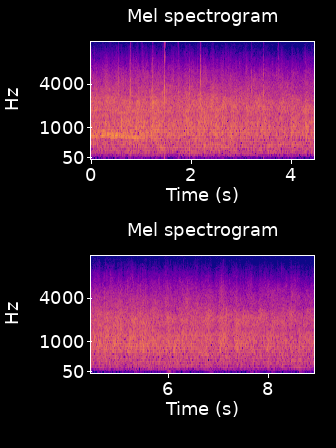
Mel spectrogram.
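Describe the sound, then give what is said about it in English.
Loud applause from an audience welcoming a host and his panel onto the stage at a hospitality institute event: dense, sustained clapping that holds steady for the whole stretch and eases off only slightly toward the end. “Now, let's make lots of noise as I welcome to the stage Phil Street and his panel.”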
